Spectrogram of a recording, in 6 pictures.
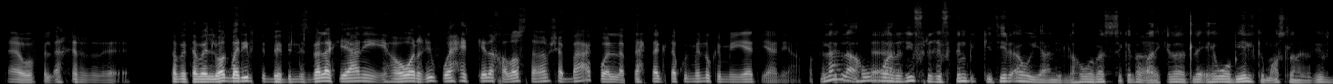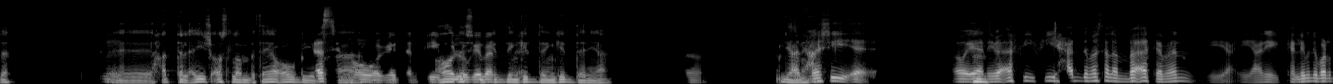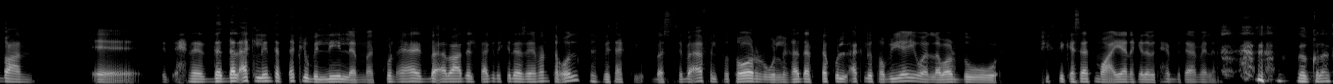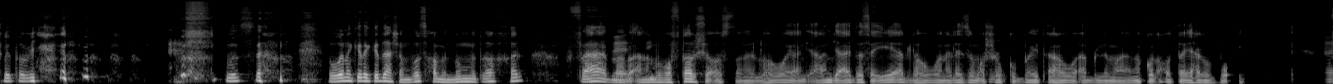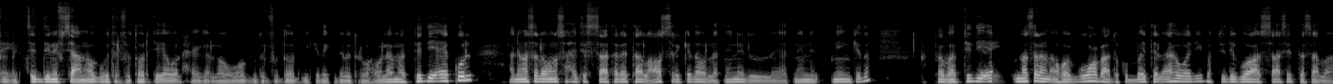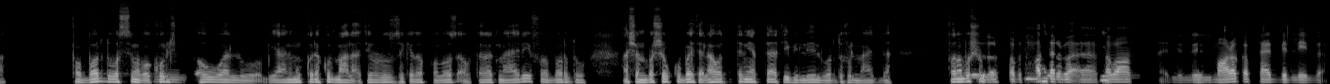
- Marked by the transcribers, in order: tapping; unintelligible speech; giggle; unintelligible speech
- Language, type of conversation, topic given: Arabic, podcast, إيه أكتر أكلة بتحسّ إنها بتريحك؟
- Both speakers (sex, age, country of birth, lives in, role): male, 20-24, Egypt, Egypt, host; male, 25-29, Egypt, Egypt, guest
